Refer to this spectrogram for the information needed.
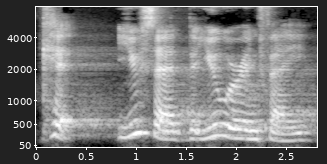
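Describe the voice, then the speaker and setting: A woman's voice: mid-range voice, expressive, takes it slowly, darkish tone. A woman plays a tabletop roleplaying game in casual, improvised talk. She sounds away from the microphone, in a very roomy space with a long reverberant tail. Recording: echoey reverberant room, distant from mic.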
